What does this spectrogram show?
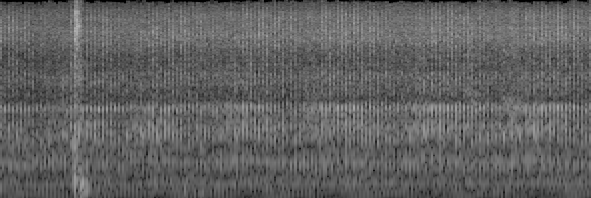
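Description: Opel Zafira minivan engine idling steadily, freshly started. A car door shuts with a single loud thump about half a second in.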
